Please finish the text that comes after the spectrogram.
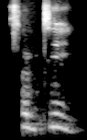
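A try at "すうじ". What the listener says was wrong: And not a G, it is a Suji, elongate. Right? Long sound. Suji.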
